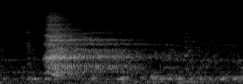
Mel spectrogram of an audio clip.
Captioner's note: sighs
